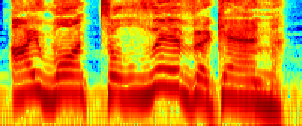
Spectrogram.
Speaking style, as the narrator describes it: shouted for all of them to hear

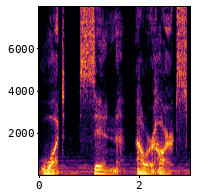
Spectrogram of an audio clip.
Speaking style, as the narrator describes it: said the second voice, and it was no longer an echo but a full-fledged snarl

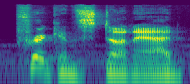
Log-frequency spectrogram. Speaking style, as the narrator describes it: Polly grumbled

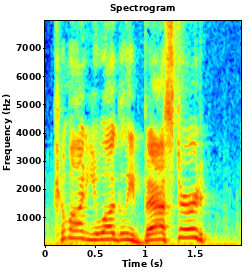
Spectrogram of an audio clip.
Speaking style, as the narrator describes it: I yelled

